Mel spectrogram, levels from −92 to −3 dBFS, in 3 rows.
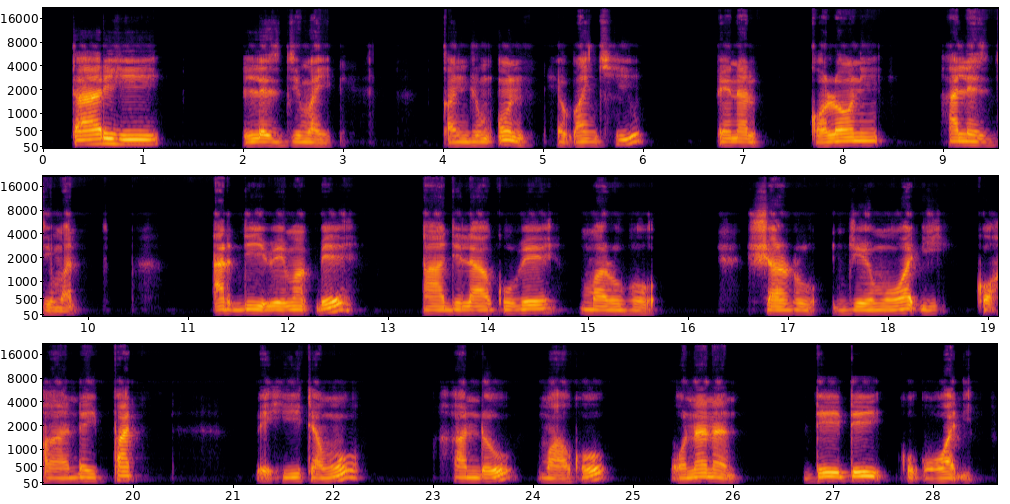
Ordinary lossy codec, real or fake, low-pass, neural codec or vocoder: none; real; none; none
